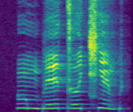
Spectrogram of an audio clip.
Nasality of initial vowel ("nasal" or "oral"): nasal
